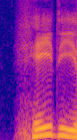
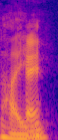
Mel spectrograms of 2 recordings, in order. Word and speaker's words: Heidi: couple of pronunciation notes Haiti Lina Haiti not Heidi Haiti and it's alsu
